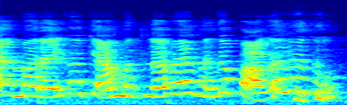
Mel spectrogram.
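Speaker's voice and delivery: high, laughing scold; laughing mockery. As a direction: laugh out the retort.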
